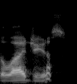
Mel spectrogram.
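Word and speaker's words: Eligius: It's called Elgus. Is that correct? Uh I think everyone pronounces it differently. I pronounce it Elijius.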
